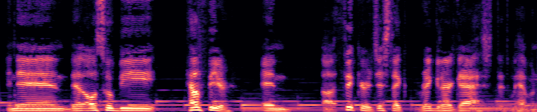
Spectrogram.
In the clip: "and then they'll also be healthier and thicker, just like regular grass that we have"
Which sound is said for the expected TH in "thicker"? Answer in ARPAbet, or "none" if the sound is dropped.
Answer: TH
